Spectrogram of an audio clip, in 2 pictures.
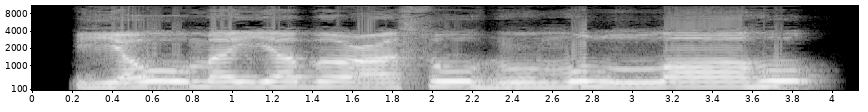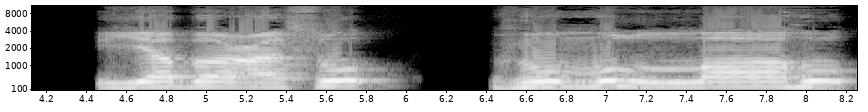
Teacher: ساتھ ملائیں گے، میم لام پیش مل، لام کھڑا زبر لا، لفظ اللہ کو موٹا کریں گے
